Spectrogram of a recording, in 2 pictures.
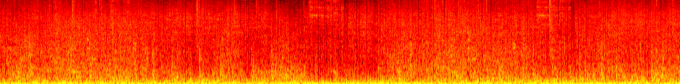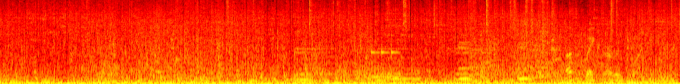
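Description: Loud, continuous deep rumble of an earthquake sound effect, steady throughout, under background music. A run of short steady tones starts about twelve seconds in.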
